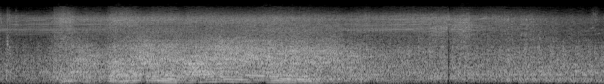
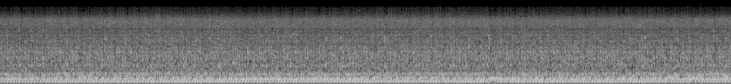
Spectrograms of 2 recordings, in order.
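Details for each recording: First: 1988 Dodge Dakota 2.2 L four-cylinder in neutral after the stock muffler was refitted and clamped tight. It revs cleanly and settles with a smooth, even exhaust note, no rasp or leak. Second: 1988 Dodge Dakota 2.2-liter four-cylinder, 5-speed, at idle: loud raspy drone with uneven exhaust chuff; exhaust leak because the pipe slipped out of its clamp and the muffler came loose.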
